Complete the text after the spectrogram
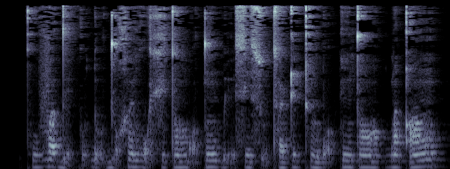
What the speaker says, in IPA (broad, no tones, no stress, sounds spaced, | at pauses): kʰ u v ɐ d̪ ḛ k o̰ ɗ o̰ d̪ ṵ χ ĩ v ɔ̰ xʲ ɐ t ɔ̃ m ɔ̰ t̪ ũ ɓ ḛ s i s ṵ tʰ ɐ ʈ i kʰ ɐ̃ ɡ͡b ɔ̰ k ĩ t̪ ɔ̃ | ɡ͡b ã qʼ õ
